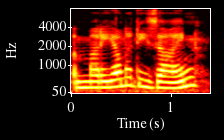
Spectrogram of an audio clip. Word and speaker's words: Marianne Design: They're brand new, and they're from Marianne Design. Dutch lady, that's why I pronounce it in the Dutch way.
